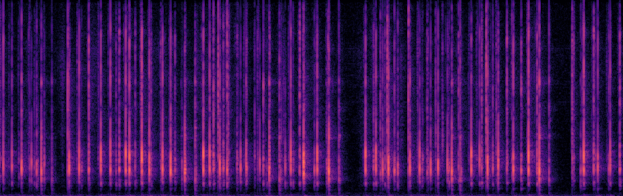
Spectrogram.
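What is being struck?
Plastic mechanical keyboard.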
